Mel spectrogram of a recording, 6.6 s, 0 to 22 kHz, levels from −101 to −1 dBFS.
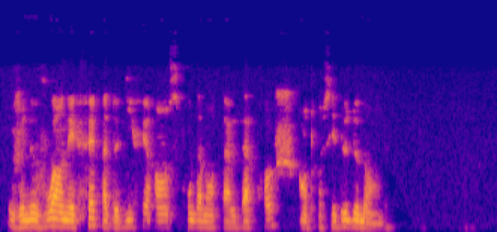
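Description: No technical faults can be heard anywhere in the recording. Nothing in the speech calls for comment from a technical standpoint.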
